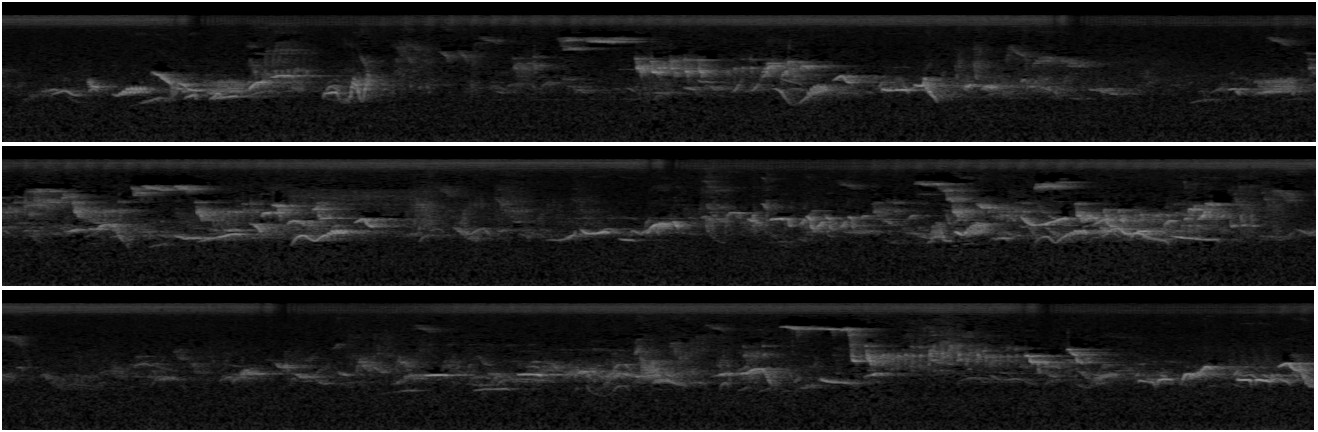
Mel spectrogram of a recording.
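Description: Several birds chirping and singing in busy clusters of quick, sliding chirps that swell and fade every few seconds, over a faint steady high hiss.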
